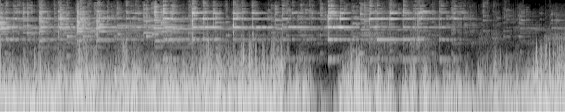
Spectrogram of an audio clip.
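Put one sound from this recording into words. Cowbells clang from a grazing herd nearby.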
